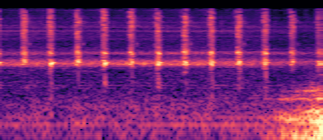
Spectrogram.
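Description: Fast, even electronic ticking, about five ticks a second, over a steady high tone. It is a clock-style ticking sound effect played out on air.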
